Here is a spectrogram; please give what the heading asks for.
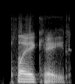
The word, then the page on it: placate: American English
